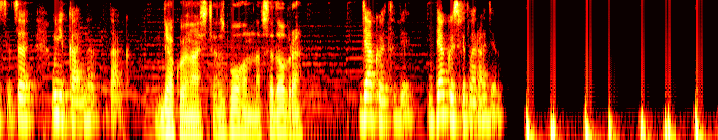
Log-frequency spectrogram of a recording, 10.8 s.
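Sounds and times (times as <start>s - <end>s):
speech: 0.0s - 4.7s, 5.4s - 7.6s
heartbeat: 7.9s - 10.7s.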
